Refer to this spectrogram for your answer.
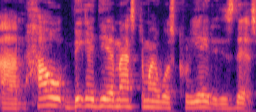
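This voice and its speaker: A man with a fairly high pitch, an animated tone and a very fast pace, in a non-native accent. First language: not English. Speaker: online marketing coach. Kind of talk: live webinar presentation. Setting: live video hangout. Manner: animated, repetitive with many fillers.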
